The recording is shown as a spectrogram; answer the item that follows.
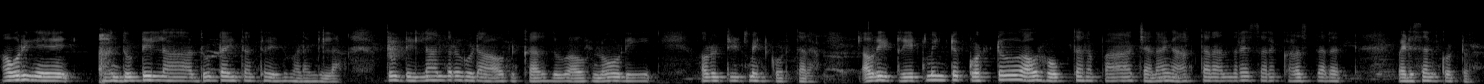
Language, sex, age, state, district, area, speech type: Kannada, female, 45-60, Karnataka, Koppal, rural, spontaneous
